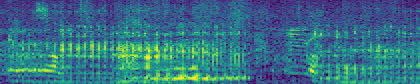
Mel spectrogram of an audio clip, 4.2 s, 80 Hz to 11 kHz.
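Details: Lionesses of the Nkuhuma pride protect their cubs against three visiting Birmingham males at sunrise, August 11; rasping snarls and moaning roars pulse with a brief pause midway, as a guide describes the scene.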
